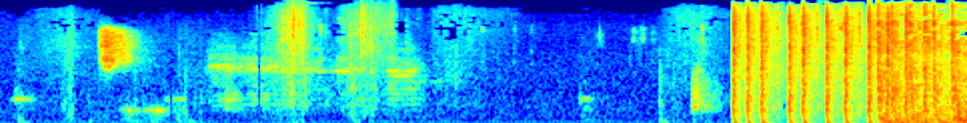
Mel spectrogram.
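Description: Video-game gunfire opens up after a few quiet voices, then breaks into a loud, rapid automatic burst of shots that runs to the end.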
